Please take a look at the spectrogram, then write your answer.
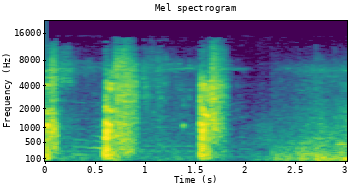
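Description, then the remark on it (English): Two loud, rough grunts from pigs in Bhutan burst out about a second apart, each short and harsh, with quiet outdoor background in between and no talking. “People go around, you'll find, you walk around any time of the day, you'll find people collecting it to feed their pigs.”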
